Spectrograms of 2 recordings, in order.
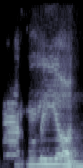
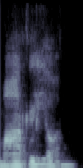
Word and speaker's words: Merlion: Ya, terus Merlion ya, bukan Marlion.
